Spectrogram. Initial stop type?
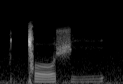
click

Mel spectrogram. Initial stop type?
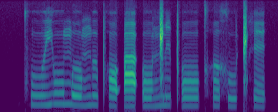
aspirated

